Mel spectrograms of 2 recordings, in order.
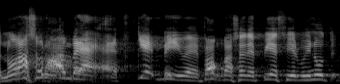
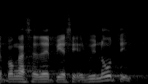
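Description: First: High, loud bark of an order; harsh greeting. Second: Low, soft version of the same order; said after a smile. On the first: Retold or imitated. Servant greeting the congregation wrongly, loud and harsh. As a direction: greet them like a drill sergeant. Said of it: "No, no, no, no". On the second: Shown as a demonstration. Servant telling the church to stand, softly and calmly. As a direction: say it gently, after smiling first. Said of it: "Pero empiece con una sonrisa".

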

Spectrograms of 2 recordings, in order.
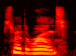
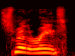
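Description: First: "Smithereens" garbled as "smither-ooms"; "Smithereens" botched to rhyme with "rooms"; mispronounced word. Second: "Smithereens" ending in a long "eens"; "Smithereens" said the proper way, rhyming with "greens"; correct pronunciation. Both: Acted. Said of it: "you said smithereens".

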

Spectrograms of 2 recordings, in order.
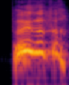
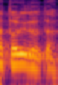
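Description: First: "תוריד אותה" thrown out much higher, scoffing; mock demand. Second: Said in the usual way. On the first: Shown as a demonstration. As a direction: toss off "תוריד אותה" high and dismissive. Rebuking kippa wearer who won't smile.

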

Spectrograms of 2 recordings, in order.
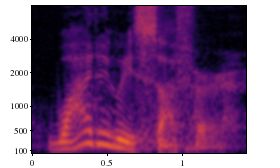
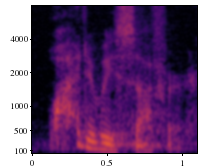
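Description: First: Said in the usual way. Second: Soft unvoiced repeat; whispered echo. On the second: Pastor echoing the chorus line to the congregation, whispered. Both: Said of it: "together they sing".

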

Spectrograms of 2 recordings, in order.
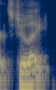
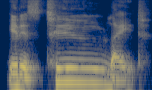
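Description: First: Said in the usual way. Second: "It is too late" drawn out slowly and quieter, stress on "too"; slow, soft emphasis. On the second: Shown as a demonstration. Teacher repeating the verdict to the class, slow and soft. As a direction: let "too" sink, slowly and softly.

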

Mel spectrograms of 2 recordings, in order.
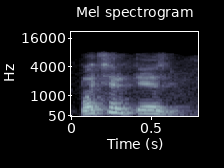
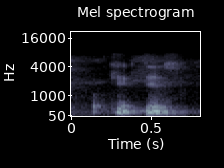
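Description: First: Said in the usual way. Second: Whispered. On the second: Real, not acted. Fan promising the title.

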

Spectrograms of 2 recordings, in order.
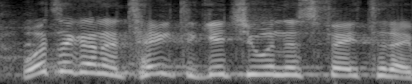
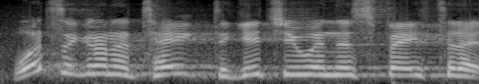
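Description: First: Fast pushy sales pitch; used car salesman voice. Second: Pushy salesman pitch; used car salesman voice. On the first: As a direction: close the deal like a slick car dealer. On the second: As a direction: sell it like a slick car dealer. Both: Acted. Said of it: "That's my used car salesman voice".

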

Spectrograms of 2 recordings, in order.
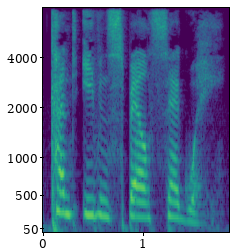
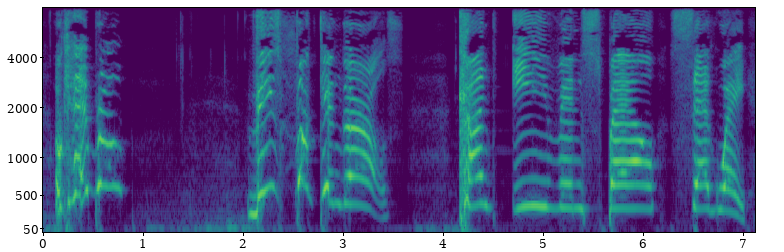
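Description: First: Said in the usual way. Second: High, slow, drawn-out disbelief; mock outrage. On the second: Real, not acted. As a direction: stretch every word high in exasperation. Repeats complaint in mock outrage.

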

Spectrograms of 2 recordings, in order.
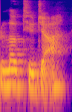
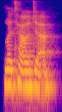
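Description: First: "Lotuja" said Lo-TU-ja with o then u; corrected pronunciation. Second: "Latoja" said La-TO-ja with an open a; first pronunciation. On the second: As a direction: try "Latoja" with a first syllable of la. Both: Shown as a demonstration. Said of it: "Or Lotuja".

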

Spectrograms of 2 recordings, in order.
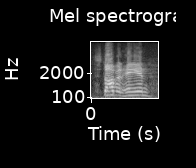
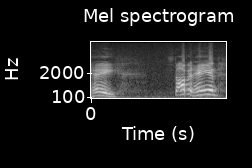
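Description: First: Loud, higher command to stop; the whole body yells at the hand now; louder scolding. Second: Sharp, higher call to stop; scolding the hand. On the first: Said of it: "Then you bring the hand in the foot". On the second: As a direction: tell the hand off firmly. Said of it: "and you, you're like". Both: Retold or imitated.

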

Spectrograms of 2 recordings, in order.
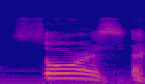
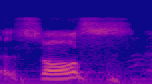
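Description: First: "Source" with a clearly sounded r; corrected pronunciation. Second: "source" with the r dropped, like "sauce"; own accented pronunciation. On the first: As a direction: say "Source" carefully, r before the final s. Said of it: "with this my accent". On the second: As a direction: let "source" sound like "sauce", no r. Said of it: "you understand when I say". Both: Shown as a demonstration.

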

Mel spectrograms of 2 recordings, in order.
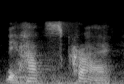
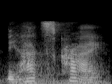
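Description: No difference in how they are said.

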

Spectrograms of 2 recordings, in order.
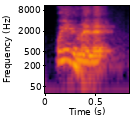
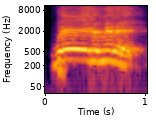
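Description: First: Hushed, stunned double take; hushed wait a minute; awestruck. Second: Louder, higher stunned wait a minute; loud mock astonishment; loud double take. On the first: Retold or imitated. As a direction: breathe it out in quiet amazement. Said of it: "you're just like". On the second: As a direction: call it out, floored by her looks.

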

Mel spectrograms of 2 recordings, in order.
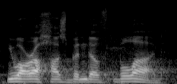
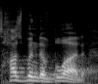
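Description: First: Said in the usual way. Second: Husband said louder with a falling tune; Husband of blood with a heavy first word; stress on Husband. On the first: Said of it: "So we have this emphasis". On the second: Shown as a demonstration. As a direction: lean hard on Husband, then let blood fall. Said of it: "it's emphasized".

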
